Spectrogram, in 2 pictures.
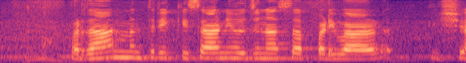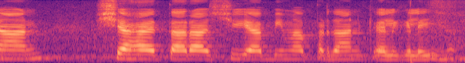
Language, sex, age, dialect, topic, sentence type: Magahi, female, 18-24, Western, agriculture, statement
